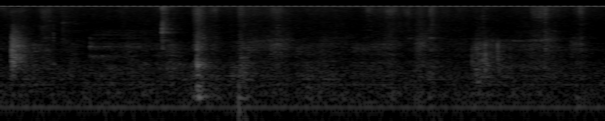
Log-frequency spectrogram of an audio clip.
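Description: A rolling pin rolls dough on a wooden board.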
